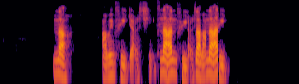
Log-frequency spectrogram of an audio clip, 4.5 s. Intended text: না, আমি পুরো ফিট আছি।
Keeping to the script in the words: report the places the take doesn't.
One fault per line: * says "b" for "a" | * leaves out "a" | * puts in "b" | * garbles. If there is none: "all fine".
* leaves out "পুরো"
* garbles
